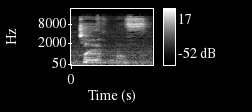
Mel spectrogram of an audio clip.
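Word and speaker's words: Csárdás: Não se escreve, se escreve Kizárdas, mas se lê Csárdas.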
